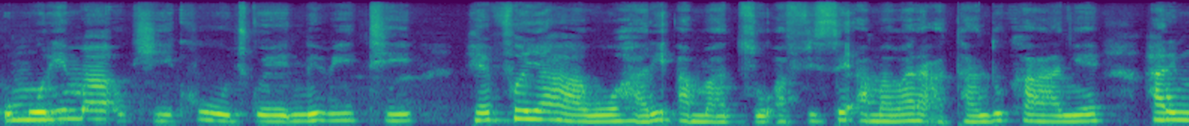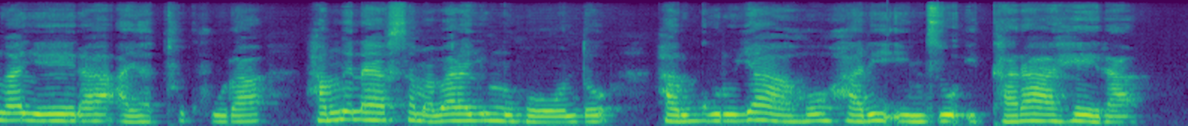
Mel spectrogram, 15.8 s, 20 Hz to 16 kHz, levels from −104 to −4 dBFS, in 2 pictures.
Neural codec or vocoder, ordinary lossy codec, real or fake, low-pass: vocoder, 44.1 kHz, 128 mel bands, Pupu-Vocoder; AAC, 64 kbps; fake; 14.4 kHz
